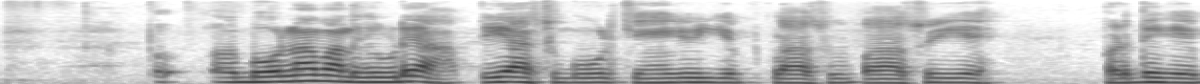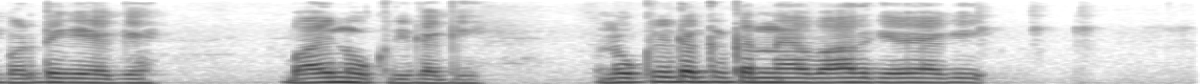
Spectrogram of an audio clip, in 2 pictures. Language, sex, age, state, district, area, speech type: Dogri, male, 30-45, Jammu and Kashmir, Reasi, rural, spontaneous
